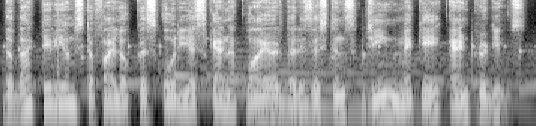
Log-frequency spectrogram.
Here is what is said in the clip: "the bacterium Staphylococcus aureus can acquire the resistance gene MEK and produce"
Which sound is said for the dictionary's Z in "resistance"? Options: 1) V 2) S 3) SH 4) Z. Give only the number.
4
